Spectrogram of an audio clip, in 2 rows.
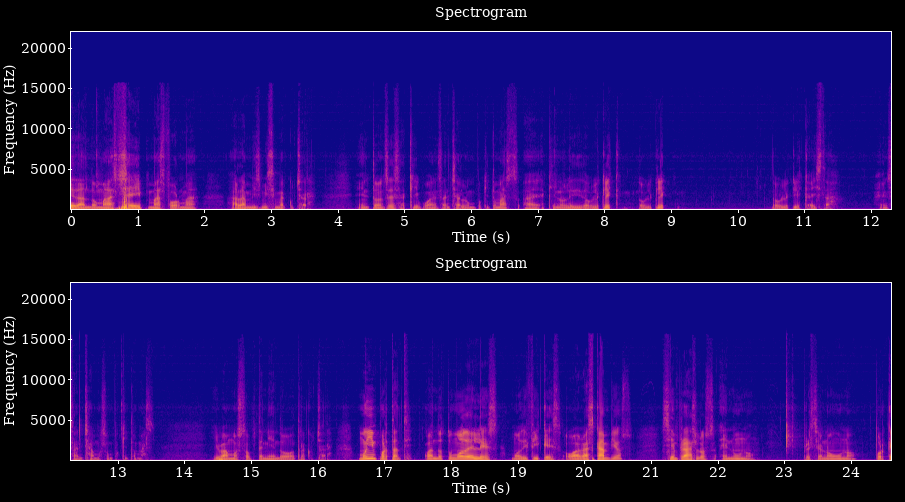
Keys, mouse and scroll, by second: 0.3 ctrl+z, 2.8 click, 3.9 click, 4.1 click, 6.4 click, 8.2 click, 8.4 click, 10.0 click, 10.0 z, 10.1 click, 11.9 click, 13.3 alt+right click, 15.0 alt+click, 15.2 alt+click, 16.1 right click, 16.4 click, 17.1 alt+right click, 17.4 alt+middle click, 18.0 click, 18.3 alt+right click, 19.0 alt+click, 21.4 alt+scroll, 22.1 click, 22.1 1, 23.0 1, 23.7 alt+middle click, 24.2 alt+click, 24.5 alt+scroll, 24.5 alt+right click, 24.5 1.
